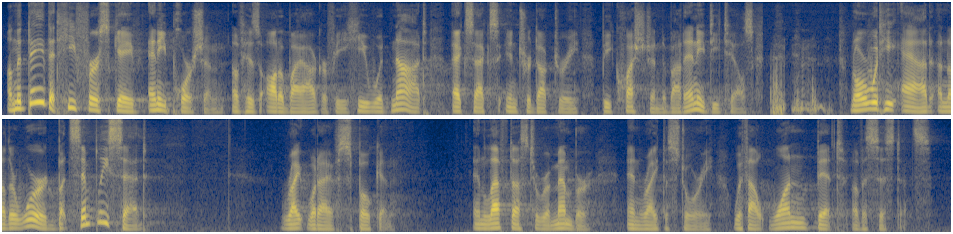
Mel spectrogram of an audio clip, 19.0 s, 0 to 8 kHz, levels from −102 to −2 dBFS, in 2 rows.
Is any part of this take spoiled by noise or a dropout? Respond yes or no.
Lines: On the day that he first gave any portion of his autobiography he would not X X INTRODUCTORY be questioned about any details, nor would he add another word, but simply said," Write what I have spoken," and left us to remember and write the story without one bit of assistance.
yes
